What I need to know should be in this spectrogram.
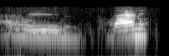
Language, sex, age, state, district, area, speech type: Odia, female, 60+, Odisha, Angul, rural, conversation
